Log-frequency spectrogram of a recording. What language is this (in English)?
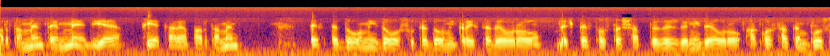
Romanian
